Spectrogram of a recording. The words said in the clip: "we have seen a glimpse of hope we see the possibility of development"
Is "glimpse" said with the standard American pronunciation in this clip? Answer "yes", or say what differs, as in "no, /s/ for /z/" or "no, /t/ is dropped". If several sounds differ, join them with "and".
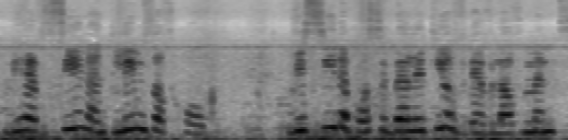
no, /p/ is dropped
